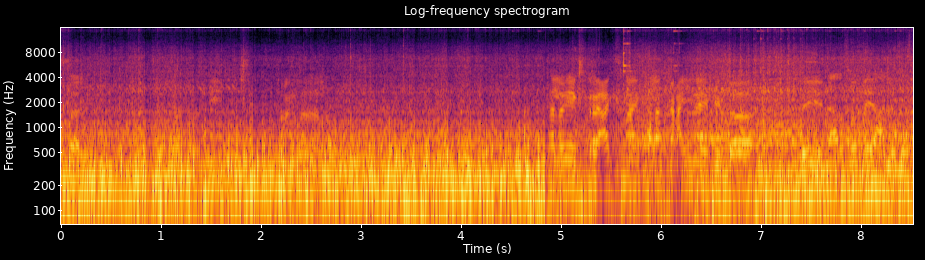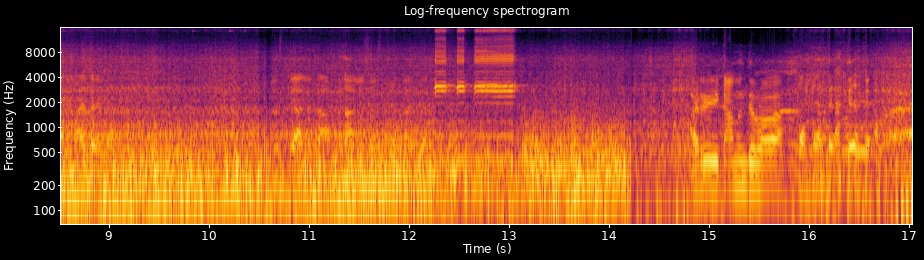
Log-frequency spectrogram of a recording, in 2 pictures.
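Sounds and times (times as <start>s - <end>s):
wind buffeting microphone: 0.0s - 15.4s
motorcycle engine: 0.0s - 17.0s
vehicle horn toots: 12.2s - 13.3s.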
